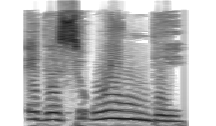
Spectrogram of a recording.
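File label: "windy", British English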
